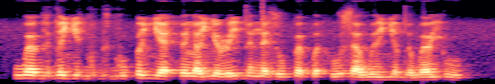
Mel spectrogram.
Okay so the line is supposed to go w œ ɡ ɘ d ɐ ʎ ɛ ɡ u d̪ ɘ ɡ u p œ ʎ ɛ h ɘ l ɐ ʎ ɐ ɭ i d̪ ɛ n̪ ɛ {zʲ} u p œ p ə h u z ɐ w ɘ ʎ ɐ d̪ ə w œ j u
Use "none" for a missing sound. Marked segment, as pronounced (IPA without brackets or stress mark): z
